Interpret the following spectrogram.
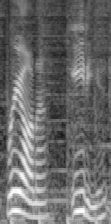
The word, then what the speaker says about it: Breanna Yde: It is pronounced Breanna Yde.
